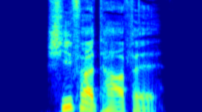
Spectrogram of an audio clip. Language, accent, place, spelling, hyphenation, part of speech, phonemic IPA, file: German, Germany, Berlin, Schiefertafel, Schie‧fer‧ta‧fel, noun, /ˈʃiːfɐˌtaːfl̩/, De-Schiefertafel.ogg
